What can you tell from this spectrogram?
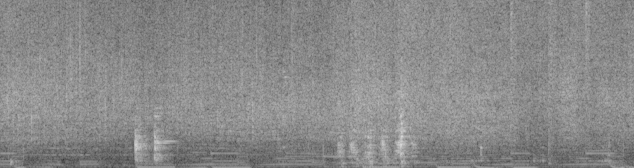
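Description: Diced mushrooms, tomatoes and vegetables sizzling in butter in a hot sauté pan. A metal fork clinks and scrapes against the pan as they are stirred, once about a second and a half in and in a busier run around three to four seconds in.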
